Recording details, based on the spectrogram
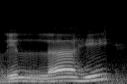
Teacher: jalalah di sini dibaca tipis karena sebelumnya kasrah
